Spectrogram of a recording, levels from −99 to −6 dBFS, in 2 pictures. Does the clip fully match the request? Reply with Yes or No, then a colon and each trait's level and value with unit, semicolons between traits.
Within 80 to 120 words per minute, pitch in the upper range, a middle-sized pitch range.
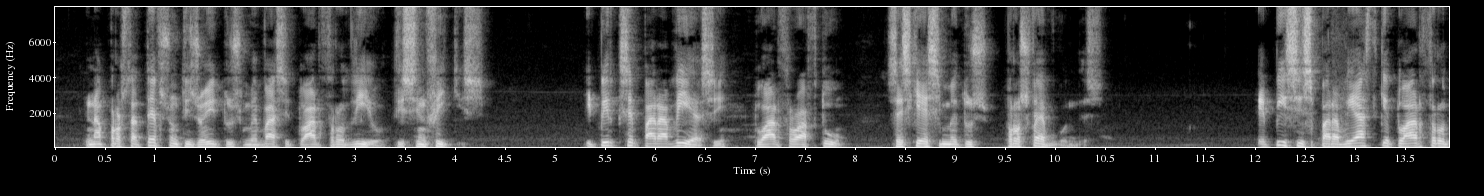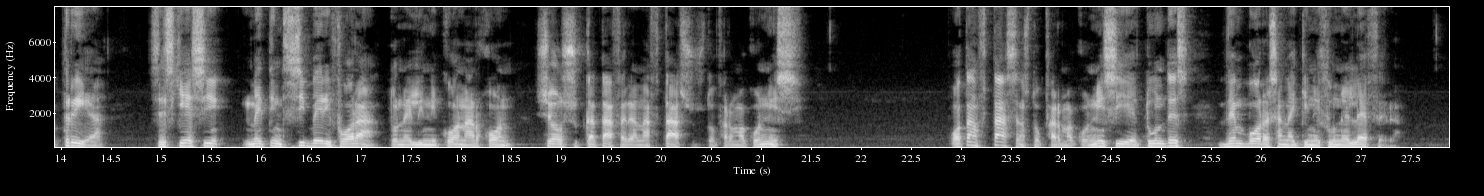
No: slow, 115 wpm; low, 130 Hz; average, 4.0 semitones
